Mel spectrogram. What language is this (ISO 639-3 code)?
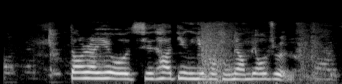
zho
